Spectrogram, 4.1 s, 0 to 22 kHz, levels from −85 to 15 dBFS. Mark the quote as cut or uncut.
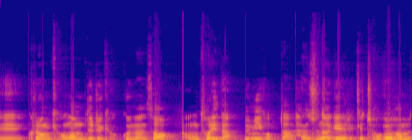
cut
